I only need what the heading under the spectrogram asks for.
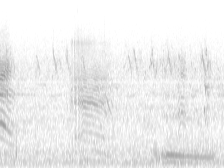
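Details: Adult rosy starling at Lizard Village, Cornwall, giving quick, high scratchy chirps and short clicks in loose bursts, with a harsher nasal note; a sheep-like bleat sounds low in the background.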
